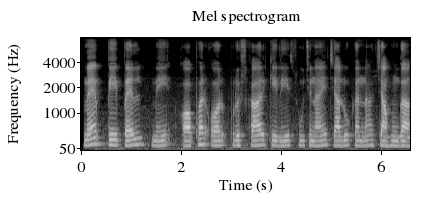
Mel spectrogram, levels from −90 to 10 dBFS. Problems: none marked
